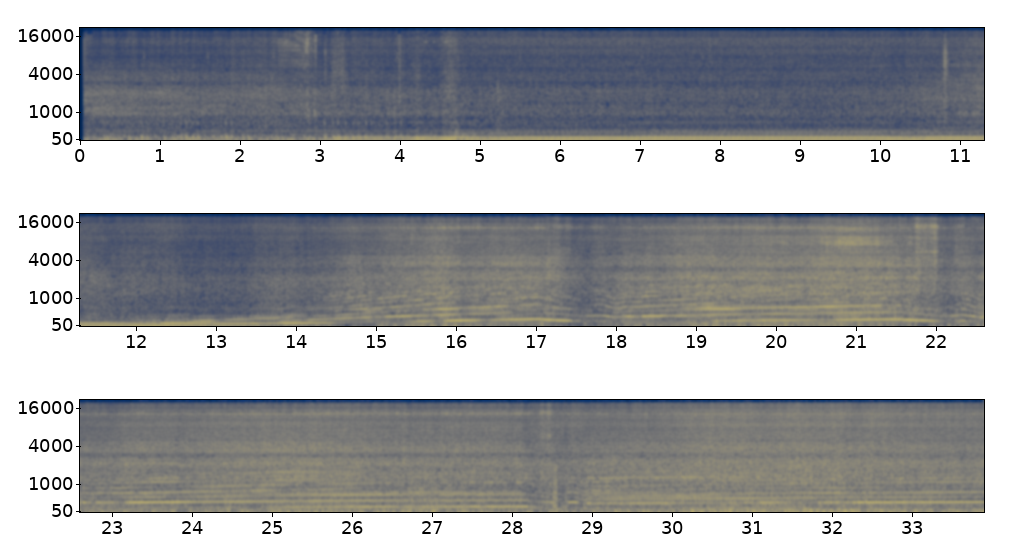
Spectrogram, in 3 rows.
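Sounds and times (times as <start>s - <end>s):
car engine accelerating: 0.1s - 33.9s.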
